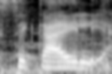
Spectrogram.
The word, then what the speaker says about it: cecaelia: Well yes, but it is also a type of mermaid, or lesser-known mythological creature that goes by the name cecaelia. (Pronounced Cecilia) On the other hand,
